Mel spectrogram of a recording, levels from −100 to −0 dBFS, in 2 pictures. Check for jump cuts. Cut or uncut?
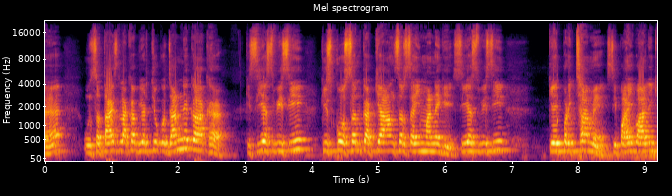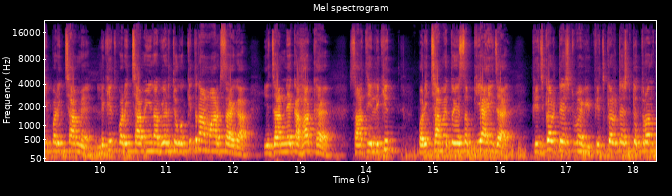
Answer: uncut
